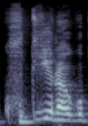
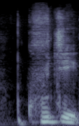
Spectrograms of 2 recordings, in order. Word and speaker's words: 굳이: 발음되는 거 자 보세요 어떻게 발음합니다 그죠 이걸 이걸 굳이 구이라고 발음하지 않을 겁니다 그래서 굳이 그다음에 얘는요 역시 밭이 이렇게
